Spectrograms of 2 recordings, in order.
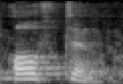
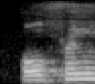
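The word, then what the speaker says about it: often: कहता है शी इज ऑफ्टन coming to मी on Sundays. ये वर्ड जो आप देख रहे हैं ऑफ्टन, इसकी दो प्रोनाउंसिएशन है, ऑफन भी सुना होगा, ऑफ्टन भी सुना होगा।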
